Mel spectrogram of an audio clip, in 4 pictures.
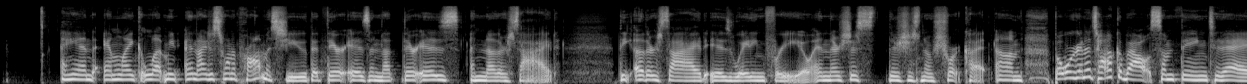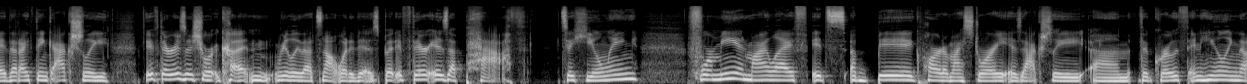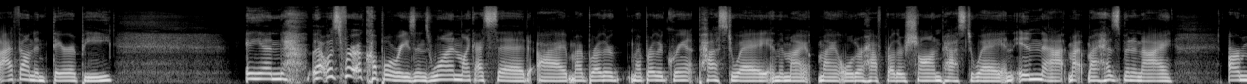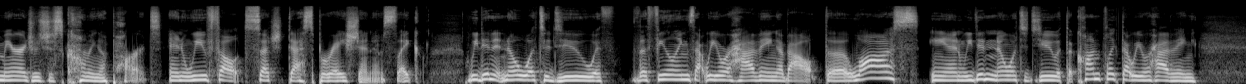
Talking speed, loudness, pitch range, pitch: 205 wpm, -14 LUFS, 175-210 Hz, 190 Hz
